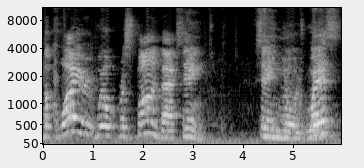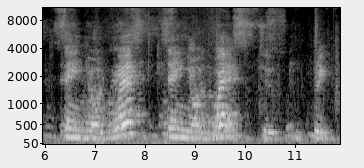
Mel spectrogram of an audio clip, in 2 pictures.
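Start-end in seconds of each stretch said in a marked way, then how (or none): 4.3-10.2 very slow, drawn-out reading. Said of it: "I'm gonna read it slowly now".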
